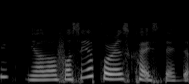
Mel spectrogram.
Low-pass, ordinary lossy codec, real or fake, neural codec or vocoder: 7.2 kHz; none; real; none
